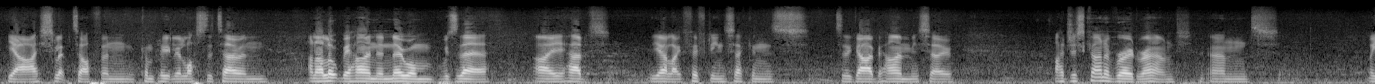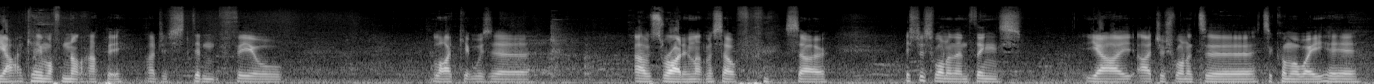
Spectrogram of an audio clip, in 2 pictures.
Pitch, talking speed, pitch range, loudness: 125 Hz, 160 wpm, 95-130 Hz, -16 LUFS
